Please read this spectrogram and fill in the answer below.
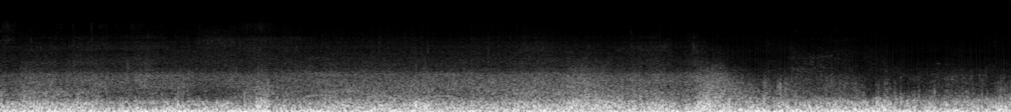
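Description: Airflow of a paraglider in flight buffeting the camera's microphone: a loud, deep, steady rumble of wind noise.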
